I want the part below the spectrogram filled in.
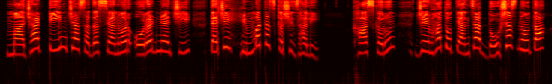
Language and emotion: Marathi, angry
